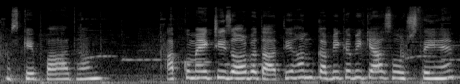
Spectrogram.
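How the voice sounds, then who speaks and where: A high-pitched woman narrates a drawing lesson. She guides the viewer step by step, often pausing to point things out. Soft music plays faintly behind her voice. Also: little pitch movement. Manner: explains step by step with repeated "dekhiye" and "theek hai". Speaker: art teacher.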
